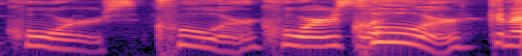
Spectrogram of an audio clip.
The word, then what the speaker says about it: Coors: need a drink I'm gonna get me a cures and they're like what a Coors Light like I find that's how you say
